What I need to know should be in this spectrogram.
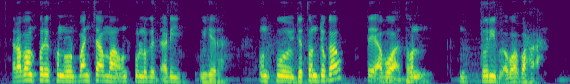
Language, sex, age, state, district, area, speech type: Santali, male, 45-60, Jharkhand, East Singhbhum, rural, spontaneous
